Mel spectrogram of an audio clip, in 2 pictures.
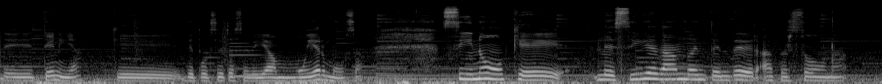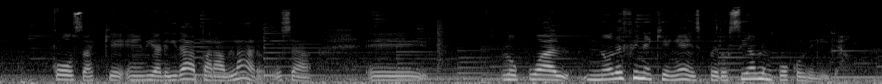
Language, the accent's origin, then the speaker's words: Spanish; Dominican Republic; a nuestro país, que viene, o sea, a mi país, que viene siendo República Dominicana.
